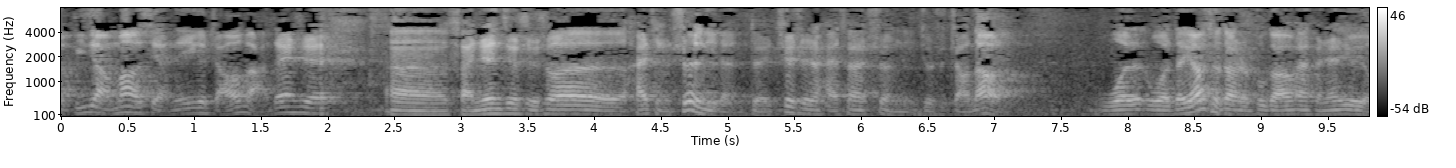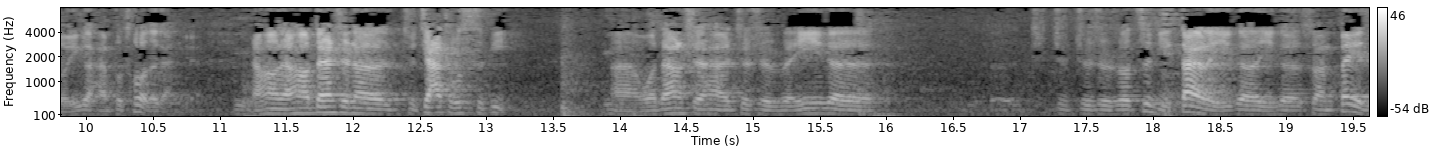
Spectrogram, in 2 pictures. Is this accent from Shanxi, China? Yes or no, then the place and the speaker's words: yes; Shanxi, China; 然后那个时候正好碰到一个老乡，就是山西的，我是山西的老乡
